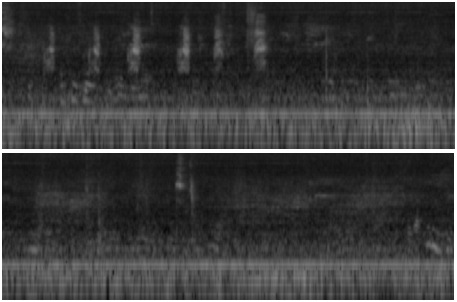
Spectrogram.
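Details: Jenday conure at Bird Paradise, Singapore, giving a quick run of harsh, screechy squawks about two per second, then a few scattered ones, over a steady low mechanical hum.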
